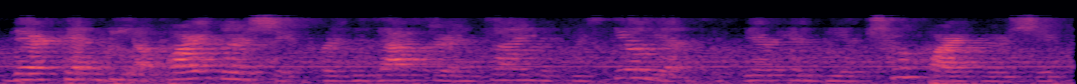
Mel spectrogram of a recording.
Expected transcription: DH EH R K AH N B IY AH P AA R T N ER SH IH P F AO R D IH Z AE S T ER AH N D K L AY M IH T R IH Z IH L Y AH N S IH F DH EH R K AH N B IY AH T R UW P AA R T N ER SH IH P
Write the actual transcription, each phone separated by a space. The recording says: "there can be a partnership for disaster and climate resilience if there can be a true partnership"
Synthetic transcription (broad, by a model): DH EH R K AH N B IY AH P AA R T N ER SH IH P F AO R D IH Z AE S T ER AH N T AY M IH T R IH S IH L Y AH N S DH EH R K AH N B IY AH T R UW P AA R T N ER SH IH P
